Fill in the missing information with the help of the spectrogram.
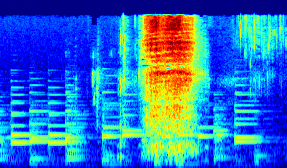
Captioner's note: the sound of eating noodles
